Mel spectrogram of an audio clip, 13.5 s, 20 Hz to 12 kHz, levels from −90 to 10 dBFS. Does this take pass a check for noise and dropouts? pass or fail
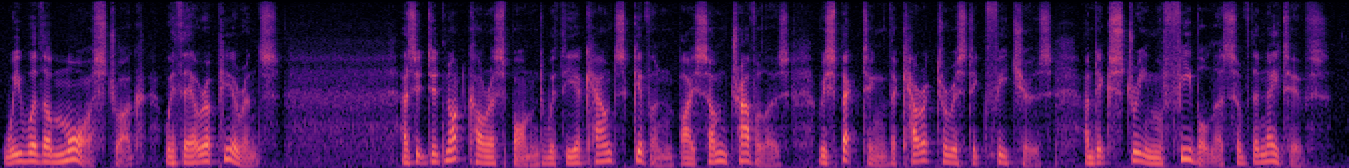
pass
